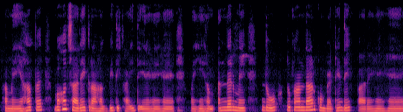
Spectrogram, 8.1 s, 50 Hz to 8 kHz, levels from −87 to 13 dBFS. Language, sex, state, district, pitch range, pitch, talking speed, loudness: Hindi, female, Bihar, Bhagalpur, 155-205 Hz, 180 Hz, 165 wpm, -20 LUFS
